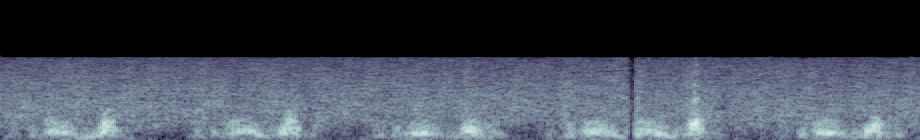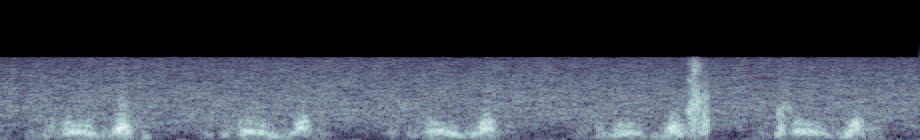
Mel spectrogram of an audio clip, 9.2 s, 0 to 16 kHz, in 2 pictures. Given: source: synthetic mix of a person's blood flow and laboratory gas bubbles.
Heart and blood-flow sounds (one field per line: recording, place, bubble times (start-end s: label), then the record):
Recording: Doppler ultrasound of blood flow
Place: precordium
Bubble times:
8.03-8.16 s: bubbles
8.48-8.57 s: bubbles
From the record:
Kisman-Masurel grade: 113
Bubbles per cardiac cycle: 1 to 2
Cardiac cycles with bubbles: 1 to 10%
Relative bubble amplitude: loud (0.450 to 0.775)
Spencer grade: 1 (occasional bubble signal discernible with the cardiac motion signal, with majority of cardiac periods free of bubbles)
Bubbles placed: only in the low amplitude regions of the cardiac cycle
